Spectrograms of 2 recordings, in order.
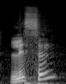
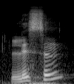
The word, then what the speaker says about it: listen: Listen, Christmas, castle. Nessas palavras, não pronunciamos a letra T. Listen, Christmas, castle.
